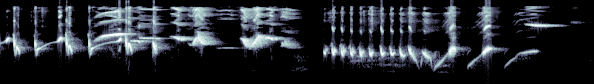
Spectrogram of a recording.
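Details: Asian pied starling mixing squeaky warbles and whistles, then a fast even run of clipped notes and several upswept whistled slurs.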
